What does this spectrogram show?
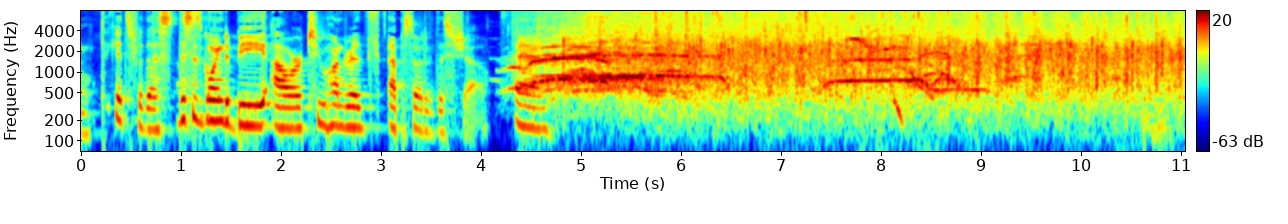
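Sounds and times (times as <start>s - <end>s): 
speech: 0.0s - 5.1s
live show audience applause: 4.2s - 11.0s.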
